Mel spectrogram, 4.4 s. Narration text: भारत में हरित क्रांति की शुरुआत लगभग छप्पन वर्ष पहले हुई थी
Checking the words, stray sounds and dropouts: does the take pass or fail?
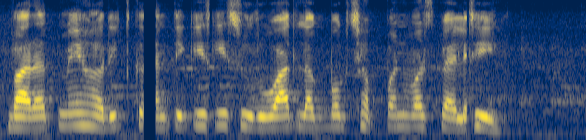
fail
